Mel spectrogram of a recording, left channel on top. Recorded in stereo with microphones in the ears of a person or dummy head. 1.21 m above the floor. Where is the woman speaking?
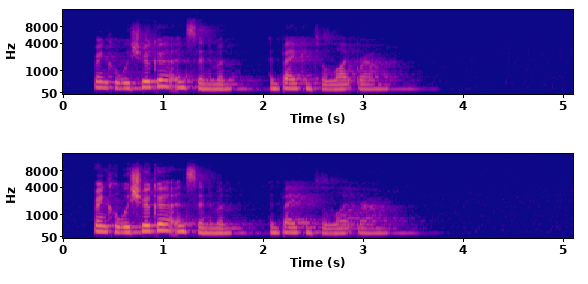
40° right (ahead or behind), 0.7 m; by 3.3 s 30° left (ahead or behind), 1.4 m.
